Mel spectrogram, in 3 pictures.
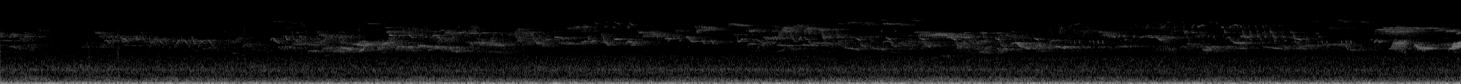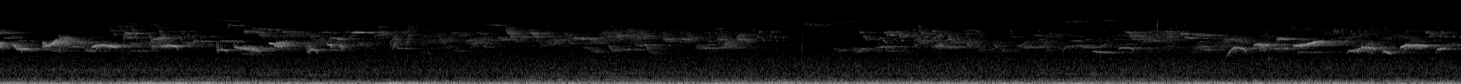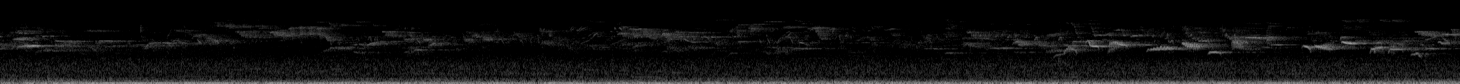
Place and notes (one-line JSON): {"date": "2021-06-04 21:01:00", "description": "21:01 Berlin, Königsheide, Teich - pond ambience", "latitude": "52.45", "longitude": "13.49", "altitude": "38", "timezone": "Europe/Berlin"}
